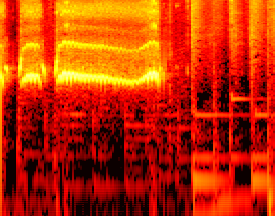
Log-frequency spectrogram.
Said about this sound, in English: If this were a real bit of extra time, this is when the ref will blow the whistle because it's finished. That's it.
